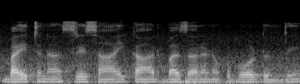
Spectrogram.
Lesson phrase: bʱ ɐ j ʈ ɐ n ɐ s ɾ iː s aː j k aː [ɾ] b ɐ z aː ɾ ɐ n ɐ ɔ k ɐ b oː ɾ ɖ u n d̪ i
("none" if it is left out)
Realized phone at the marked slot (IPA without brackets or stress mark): ɾ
